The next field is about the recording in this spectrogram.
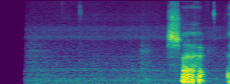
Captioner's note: silence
